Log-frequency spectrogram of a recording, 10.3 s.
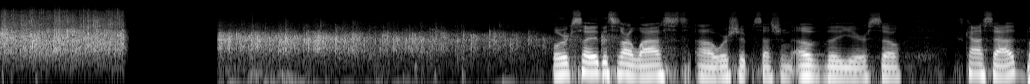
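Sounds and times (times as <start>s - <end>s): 
audience applause: 0.0s - 1.3s, 2.2s - 5.6s
speech: 5.5s - 10.3s.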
